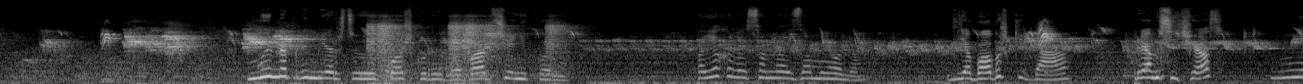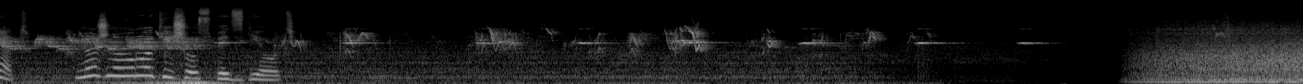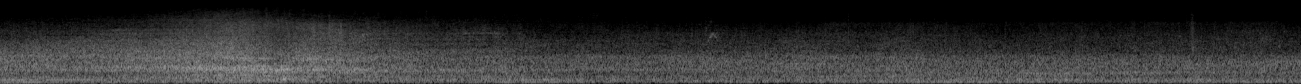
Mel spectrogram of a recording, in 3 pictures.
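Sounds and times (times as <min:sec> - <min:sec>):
small birds chirping: 0:00.0 - 0:23.7, 0:29.0 - 0:35.2
vehicle engine hum: 0:24.2 - 0:39.0.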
